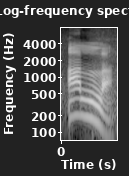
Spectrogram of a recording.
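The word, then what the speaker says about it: الله: বুঝি আলাদা আলাদা করে তাহলে উচ্চারণ এভাবে করতে হবে যে স্বরে ওয় এর উপরে অর্থাৎ আলিফের উপরে জবর আকার আ তার সাথে জজম আছে লামে ল ধরবো লামের একক ল দে উচ্চারণ হবে আল তারপরে ল এ আকার লা উচ্চারণ কেমন হবে আল্লাহ কিন্তু কোরআন মাজিদে যখন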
